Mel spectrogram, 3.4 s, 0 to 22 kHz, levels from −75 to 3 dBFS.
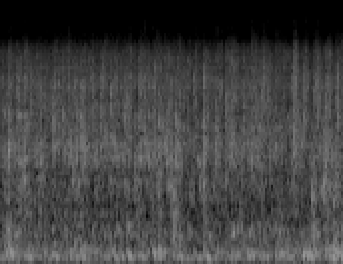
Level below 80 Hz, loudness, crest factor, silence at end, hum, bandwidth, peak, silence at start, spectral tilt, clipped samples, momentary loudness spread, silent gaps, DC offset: -54 dBFS; -30 LUFS; 18 dB; 0 s; none; 16.5 kHz; -14 dBFS; 0 s; -2.5 dB/octave; under 0.1%; 2 LU; none; under 0.1%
